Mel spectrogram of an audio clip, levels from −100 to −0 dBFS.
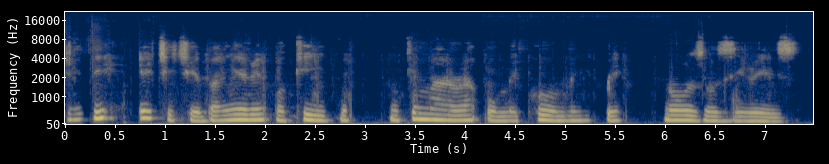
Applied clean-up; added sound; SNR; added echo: neural mask model DeepFilterNet 3.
